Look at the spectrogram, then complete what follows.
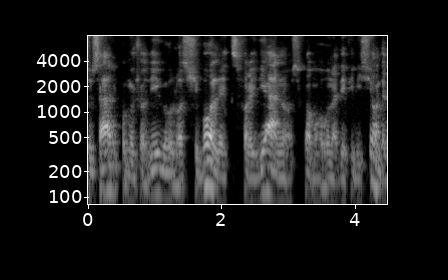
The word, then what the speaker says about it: Shibboleth: los enemigos, estos enemigos preguntaban, decís shibboleth, y este grupo, por una dificultad en la pronuncia de la palabra, decía Sibolet, y los mataban, porque era una contraseña, ¿no? Tenés que decir Shibboleth, y este grupo no sabía decir Shibboleth, entonces los mataban.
